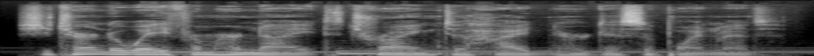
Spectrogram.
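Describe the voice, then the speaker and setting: A man giving scripted narration for a fan audio drama, in a measured, even storytelling manner. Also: sits low, faint music behind.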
